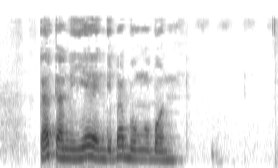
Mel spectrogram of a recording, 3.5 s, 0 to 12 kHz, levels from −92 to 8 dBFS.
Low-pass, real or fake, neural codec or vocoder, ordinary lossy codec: 10.8 kHz; fake; codec, 44.1 kHz, 7.8 kbps, DAC; MP3, 32 kbps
